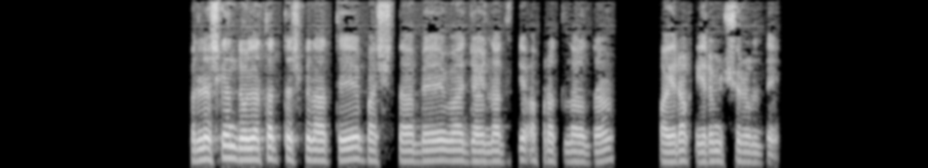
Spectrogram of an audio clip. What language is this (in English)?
Uyghur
